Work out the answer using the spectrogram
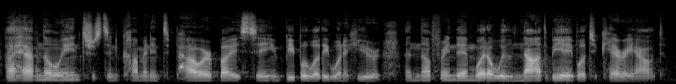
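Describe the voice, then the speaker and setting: Measured man giving an earnest speech. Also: deep voice, flat delivery, sharp tone, clear, resonant tone. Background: music.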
